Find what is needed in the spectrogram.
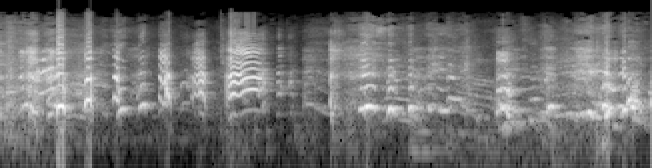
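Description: Several people laughing in repeated bursts.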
